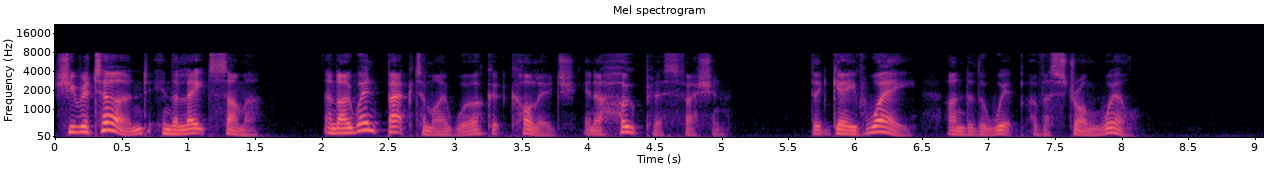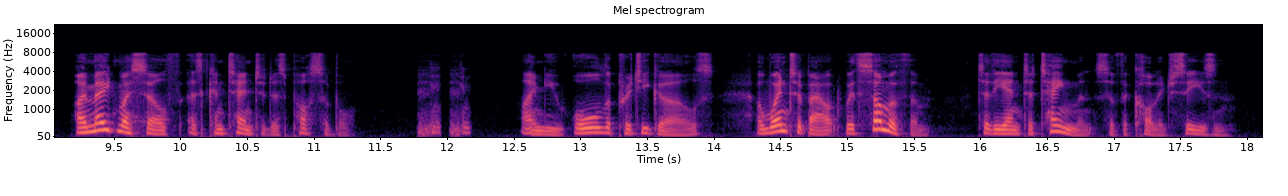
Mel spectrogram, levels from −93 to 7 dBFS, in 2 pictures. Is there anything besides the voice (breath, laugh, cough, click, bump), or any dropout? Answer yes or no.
yes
